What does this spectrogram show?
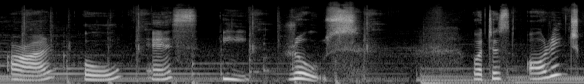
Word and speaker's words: rose: all right what is pink called in french rose r o s e rose what is orange called in french orange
